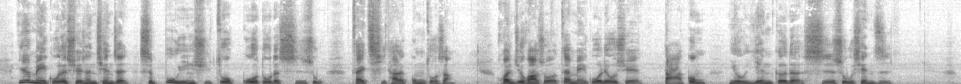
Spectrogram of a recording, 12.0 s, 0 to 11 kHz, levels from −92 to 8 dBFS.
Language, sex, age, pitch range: Chinese, male, 30-49, 145-180 Hz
